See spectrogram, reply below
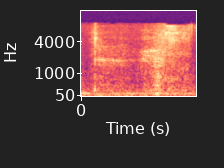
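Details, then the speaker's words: Dog asleep in a quiet room gives a faint, low, rumbling snort; ordinary background snoring. "Okay, well, I apologize if you can hear distracting snoring in the background. That's my dog. Tends to follow me everywhere and fall asleep and snore."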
